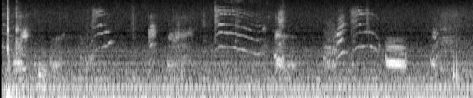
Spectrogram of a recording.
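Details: Maine Coon kitten about to fall asleep, with a breeder in Tokyo, giving several soft, high meows that slide downward, spaced a second or two apart, over a steady low hum.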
